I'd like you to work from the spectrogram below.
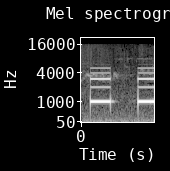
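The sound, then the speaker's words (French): Two short, steady electronic beeps from an answering machine on a large telephone switching on after a button is pressed, each a clear pure tone with a brief pause between them. No voices. “Non non, touche pas, ça met en route mon répondeur.”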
